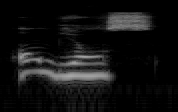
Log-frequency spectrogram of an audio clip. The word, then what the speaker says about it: ambiance: Et oui, là, le C fait S, puisqu'il est à côté d'un E. Dans ambiance, c'est dans la deuxième syllabe qu'on entend le son Y. On entend B, on entend Y, et on entend AN.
